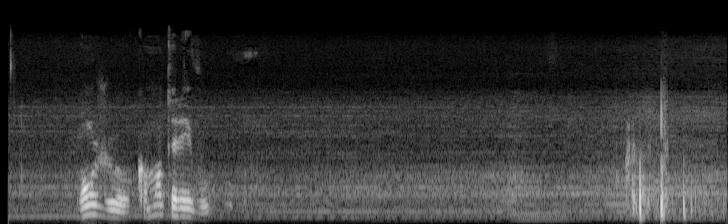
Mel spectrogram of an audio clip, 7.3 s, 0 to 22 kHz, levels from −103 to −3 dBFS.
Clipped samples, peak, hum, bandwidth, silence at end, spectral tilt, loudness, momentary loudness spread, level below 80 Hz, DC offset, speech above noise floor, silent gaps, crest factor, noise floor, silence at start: under 0.1%; -4 dBFS; none; 12 kHz; 0 s; -7 dB/octave; -28 LUFS; 26 LU; -82 dBFS; under 0.1%; 28 dB; none; 28 dB; -54 dBFS; 0.8 s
